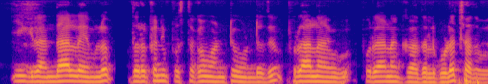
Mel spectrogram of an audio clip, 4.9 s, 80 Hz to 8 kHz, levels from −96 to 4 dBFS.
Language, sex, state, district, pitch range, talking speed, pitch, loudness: Telugu, female, Andhra Pradesh, Guntur, 165-180 Hz, 110 wpm, 175 Hz, -20 LUFS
